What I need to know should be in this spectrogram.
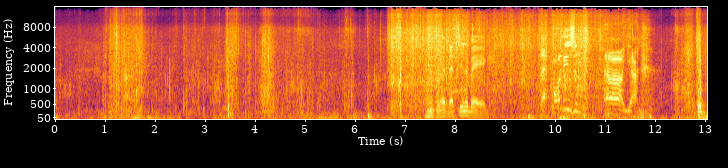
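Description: Rubbish and plastic bags rustle and crinkle inside a bin.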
